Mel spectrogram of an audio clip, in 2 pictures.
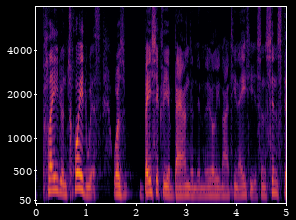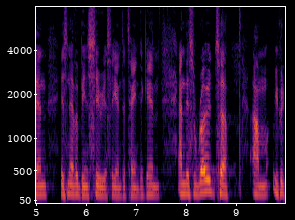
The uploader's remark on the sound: Came together at Antidote 2022. This talk was recorded live at the Sydney Opera House in September 2022.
